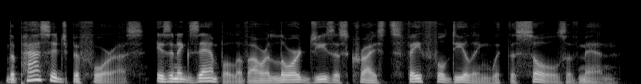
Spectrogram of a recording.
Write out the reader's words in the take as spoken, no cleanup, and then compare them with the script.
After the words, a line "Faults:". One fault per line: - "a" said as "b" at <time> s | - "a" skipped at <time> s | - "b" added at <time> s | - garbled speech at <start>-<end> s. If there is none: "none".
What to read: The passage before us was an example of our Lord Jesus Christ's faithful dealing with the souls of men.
The passage before us is an example of our Lord Jesus Christ's faithful dealing with the souls of men.
Faults:
- "was" said as "is" at 1.6 s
